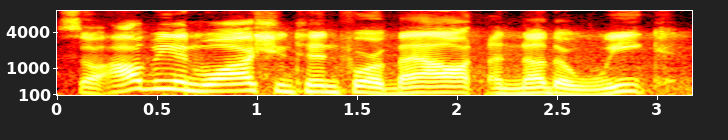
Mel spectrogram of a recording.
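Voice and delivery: ordinary talk, nothing marked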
